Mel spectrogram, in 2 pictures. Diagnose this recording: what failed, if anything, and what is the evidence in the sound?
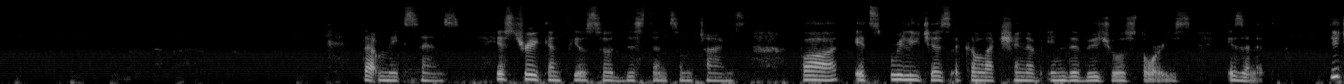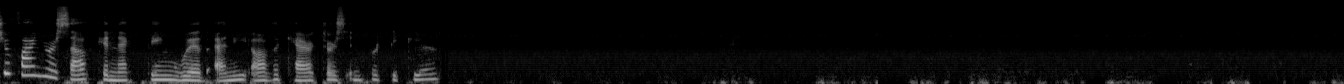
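A DECT cordless phone buzz runs through the whole recording. It is a thin, steady buzz at 100 Hz with a dense stack of harmonics. It sits roughly 30 dB below the speech. The stage is analogue wiring. A nearby DECT handset or base fires a radio burst every 10 ms. Some part of the audio circuit rectifies those bursts. That turns the 100 Hz burst rate into an audible tone and its harmonics.

Two lost packets were rebuilt from error correction. The first runs from 3.97 to 3.99 s. The second runs from 5.13 to 5.15 s, just before "can feel so distant". Each is 20 ms long and sounds briefly rougher and noisier than the speech around it. There is no gap at either point. The stage is the network, with recovery in the codec. Each packet was lost. The next packet carried a low-bitrate copy of it, and the decoder played that copy.

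Scattered short gaps appear in two stretches. The first runs from 9.59 to 10.47 s, after "it's really just a". It holds about three holes totalling 60 ms. The second runs from 15.25 to 17.93 s, after "you find yourself connecting". It holds about four holes totalling 80 ms. Each hole is short, around 20 ms at most. Each is heard as a tick, smear or hiccup. The stage is the network. Packets arrived late or not at all, and the receiver filled each hole by extending the previous sound.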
